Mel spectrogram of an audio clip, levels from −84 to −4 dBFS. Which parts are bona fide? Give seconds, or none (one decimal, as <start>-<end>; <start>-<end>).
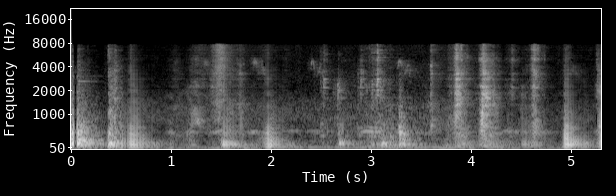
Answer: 0.0-0.5; 2.2-3.6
